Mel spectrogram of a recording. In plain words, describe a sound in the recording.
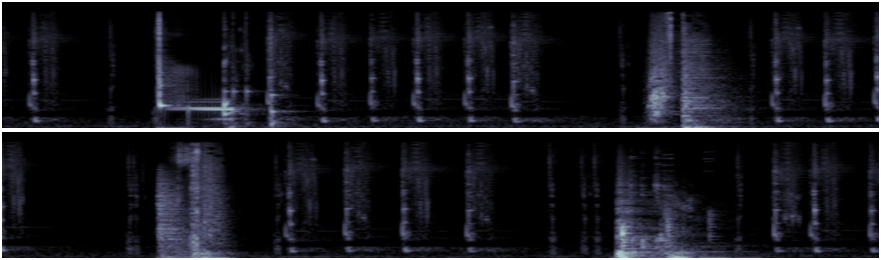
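Soft electronic whooshes sweep past now and then.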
